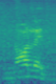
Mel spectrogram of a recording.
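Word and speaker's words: knowledge: नॉलेज। नॉलेज माने क्या होता है? ज्ञान। यहां पर भी बी के बाद क्या आया है? जी। इसलिए भी यहां पर भी डी का उच्चारण नहीं होगा।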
